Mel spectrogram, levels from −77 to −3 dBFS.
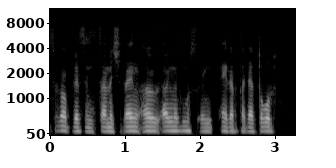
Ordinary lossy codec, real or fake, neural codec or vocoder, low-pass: none; fake; codec, 16 kHz, 1 kbps, FunCodec, trained on Chinese and English, 50 frames a second; 7.2 kHz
